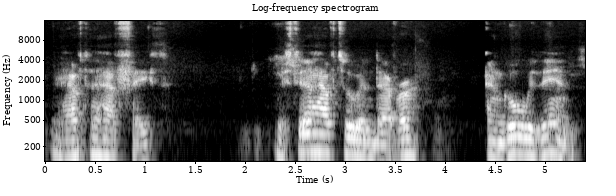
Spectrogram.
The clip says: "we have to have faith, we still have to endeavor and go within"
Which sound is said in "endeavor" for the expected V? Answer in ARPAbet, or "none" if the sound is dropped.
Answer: V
